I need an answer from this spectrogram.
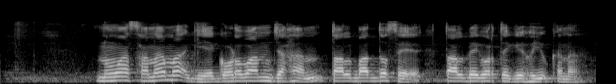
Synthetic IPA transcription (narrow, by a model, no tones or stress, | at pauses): nɔwasanamaʔɡɛɡɔɽband͡ʒaɦant̪albad̪ːɔsɛʔt̪albɛɡɔɾt̪ɛɡɛɦujuʔkana̰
